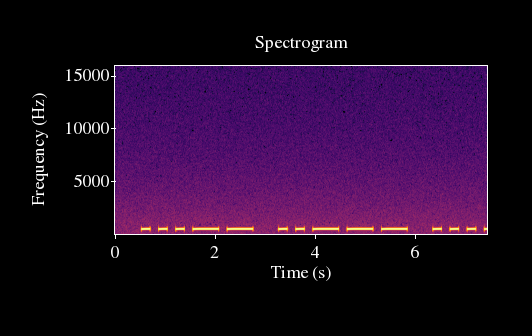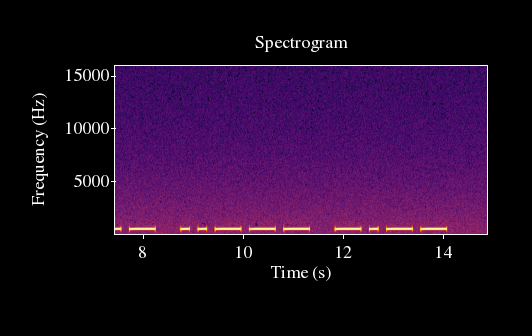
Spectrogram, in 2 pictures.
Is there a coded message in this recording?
Yes: Morse code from 0.5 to 14.1 s, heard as a keyed tone, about 7 wpm, 560 Hz. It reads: 3242Y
